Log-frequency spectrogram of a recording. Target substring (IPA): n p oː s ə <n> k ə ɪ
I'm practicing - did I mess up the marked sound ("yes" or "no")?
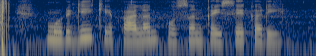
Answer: no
